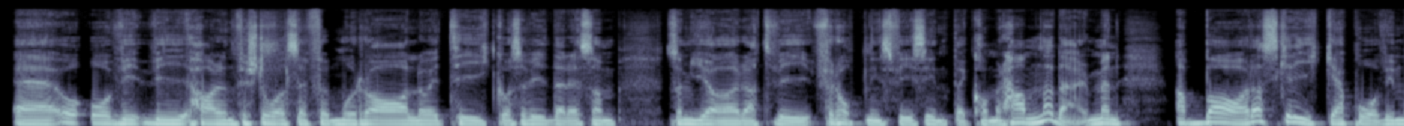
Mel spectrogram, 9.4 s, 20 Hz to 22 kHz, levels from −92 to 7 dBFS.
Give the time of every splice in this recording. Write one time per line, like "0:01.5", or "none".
none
